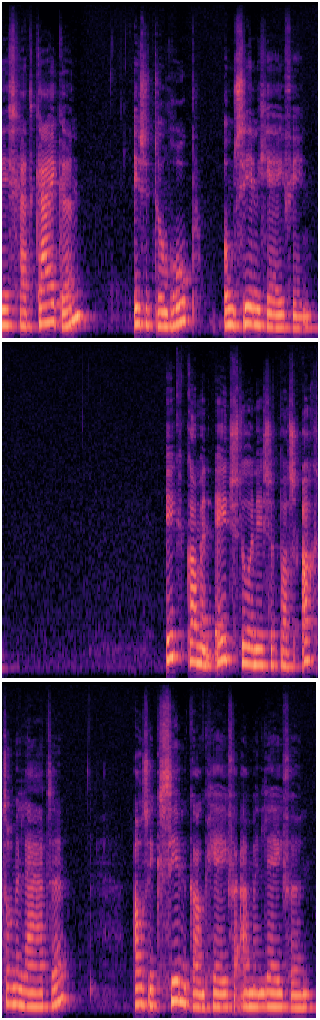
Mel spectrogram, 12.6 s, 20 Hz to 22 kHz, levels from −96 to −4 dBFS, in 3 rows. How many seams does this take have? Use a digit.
0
